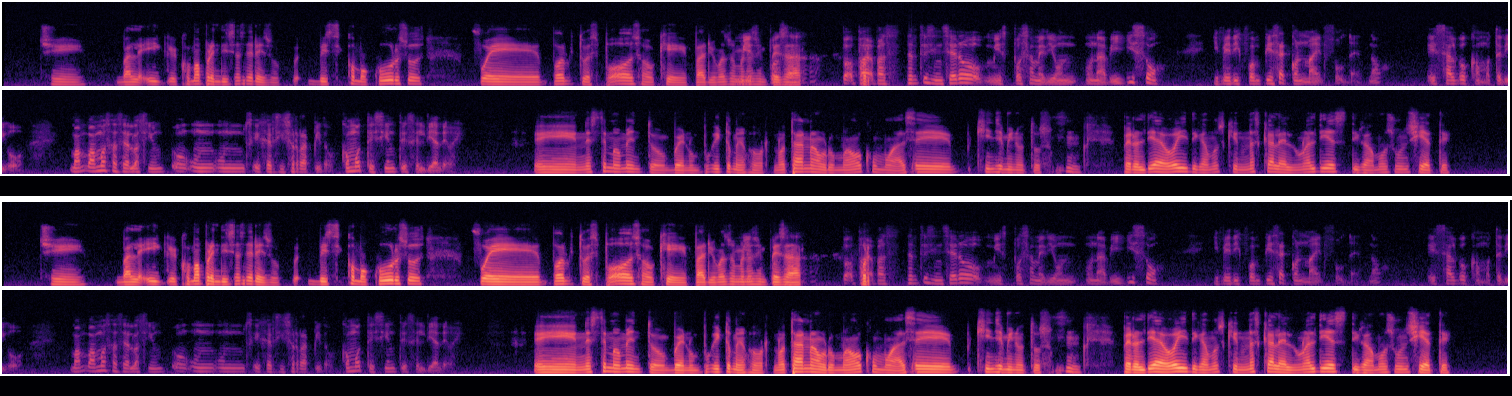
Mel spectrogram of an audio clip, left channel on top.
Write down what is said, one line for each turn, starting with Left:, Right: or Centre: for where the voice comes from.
Right: sí, vale. ¿Y qué- cómo aprendiste a hacer eso? Fu- ¿Viste como cursos? ¿Fue por tu esposa o qué? Para yo más
Left: Mi
Right: o menos
Left: esposa,
Right: empezar.
Left: pa- pa-
Right: Por...
Left: para, serte sincero, mi esposa me dio un, un aviso y me dijo, empieza con mindfulness, ¿no? Es algo como te digo, va- vamos a hacerlo así, un, un- un ejercicio rápido. ¿Cómo te sientes el día de hoy?
Right: Eh, en este momento, bueno, un poquito mejor, no tan abrumado como hace 15 minutos, <laughs> pero el día de hoy, digamos que en una escala del uno al 10, digamos un siete.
